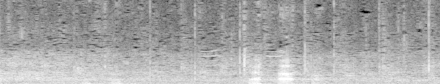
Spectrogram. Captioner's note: crowd laughing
